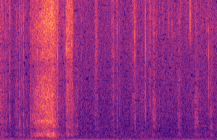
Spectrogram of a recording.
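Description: A guinea pig pulling dry timothy hay out of a cardboard hay box and chewing it: one loud tearing pull about half a second in, with small crunching clicks around it.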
